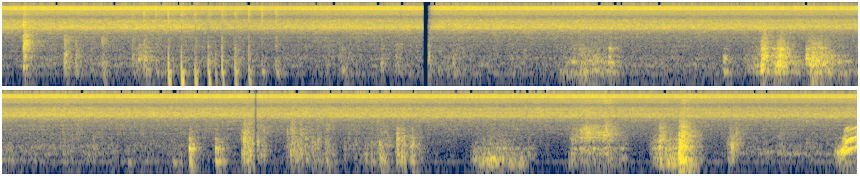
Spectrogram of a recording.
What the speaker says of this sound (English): Let's release the steam.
